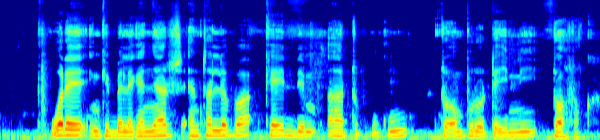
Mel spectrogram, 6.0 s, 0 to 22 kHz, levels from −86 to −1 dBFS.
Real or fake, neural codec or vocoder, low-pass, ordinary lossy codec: real; none; none; none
